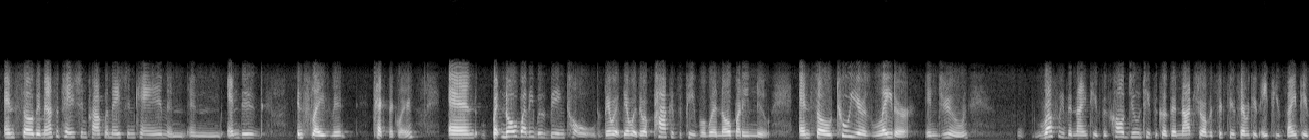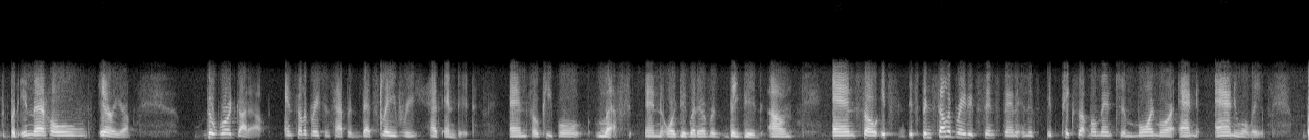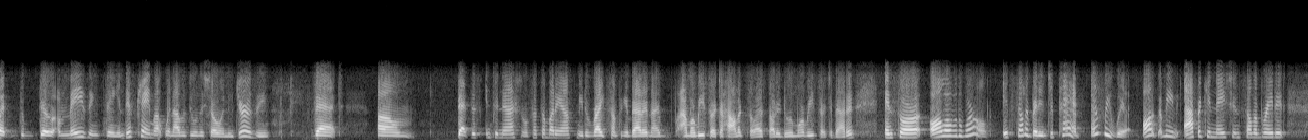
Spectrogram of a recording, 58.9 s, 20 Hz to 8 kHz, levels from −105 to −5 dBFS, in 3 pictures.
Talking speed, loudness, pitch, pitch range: 165 wpm, -27 LUFS, 190 Hz, 155-260 Hz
